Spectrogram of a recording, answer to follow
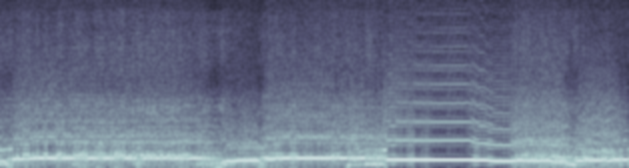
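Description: Gospel worship music with singing in long held notes that step from one pitch to the next.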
